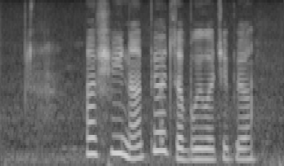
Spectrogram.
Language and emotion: Russian, sad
